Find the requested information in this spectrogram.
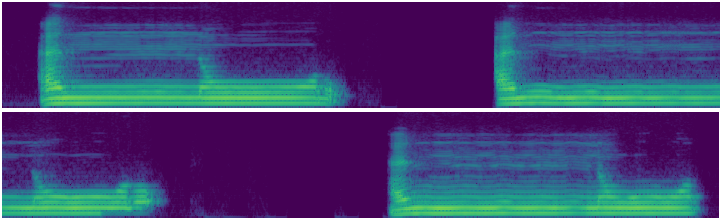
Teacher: Jadi tahan dulu. Ya, karena ada gunnahnya.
